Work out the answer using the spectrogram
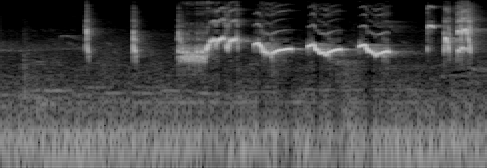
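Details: Orange-headed thrush song used as a lure to prompt singing: a few sharp clicks, then a run of rich, looping whistled notes that rise and fall, ending in a high twittering burst.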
